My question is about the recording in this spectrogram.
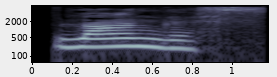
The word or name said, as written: longus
